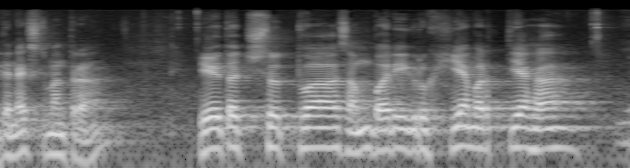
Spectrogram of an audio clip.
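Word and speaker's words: सम्परिगृह्य: Etat Shrutva Samparigruhya Martyaha. Of course, I have to pronounce this Gru also. Samparigrihya Martyaha.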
